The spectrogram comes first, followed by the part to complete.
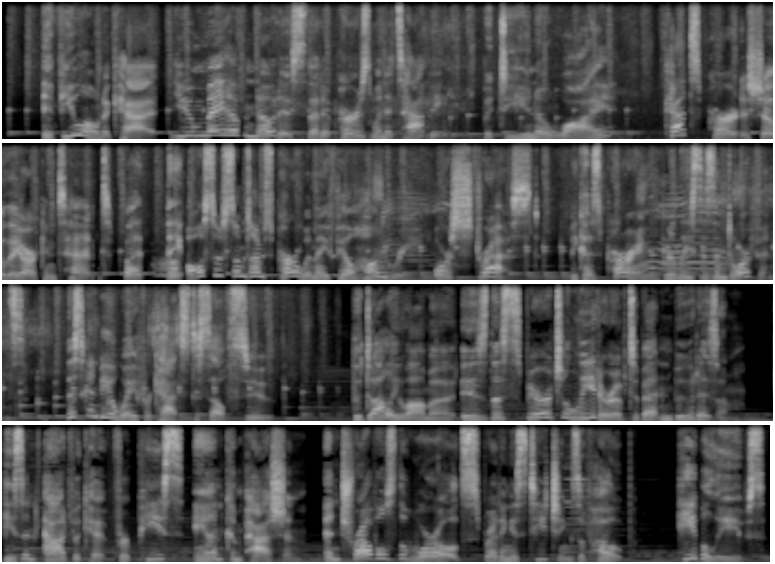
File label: Narration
